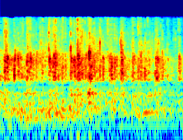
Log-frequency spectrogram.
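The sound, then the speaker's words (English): A church audience applauds during a sermon, giving a big hand to members: a soft, continuous wash of many hands clapping, fairly quiet and steady throughout. “All right, thank you guys. Give them a big hand clap.”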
